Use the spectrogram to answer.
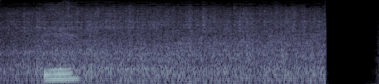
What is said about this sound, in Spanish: Igual y pueden estar escuchando, bueno, están escuchando ruido de fondo y es que Estoy otra vez aquí adentro del carro grabando, ya está haciendo una costumbre de grabar aquí adentro de, mi carro. Me agarró la lluvia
